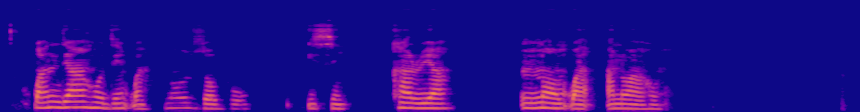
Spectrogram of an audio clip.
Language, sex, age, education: Igbo, female, 15-29, tertiary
